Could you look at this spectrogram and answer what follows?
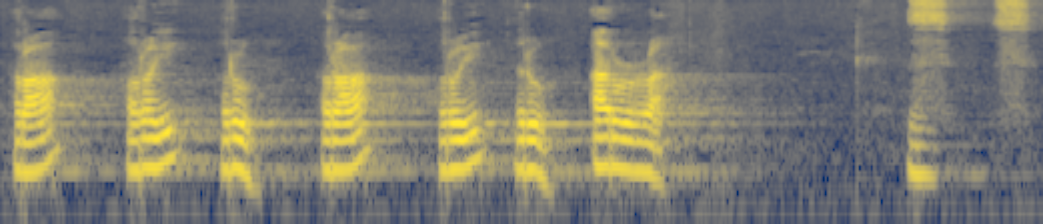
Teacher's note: রা হরফটি উচ্চারিত হয় জিহ্বার সামনের অংশের পিঠ এবং সোজা উপরের তালুর শক্ত অংশ চুইয়ে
